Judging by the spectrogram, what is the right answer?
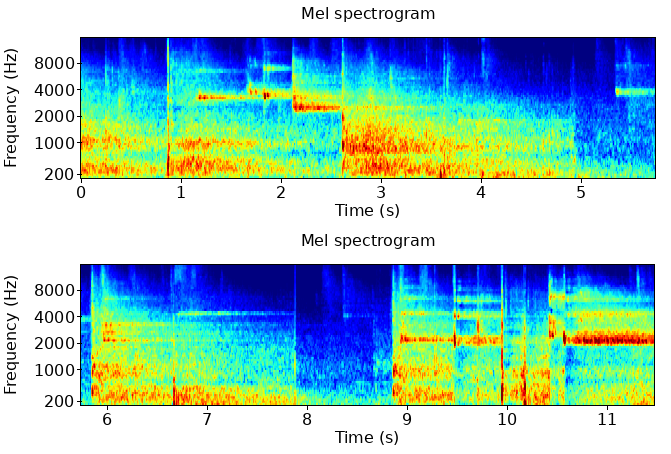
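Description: Tennis rally on an indoor hard court: sharp racquet strikes and ball bounces, with sneaker squeaks from players moving. The hits ring on in the large hall.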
